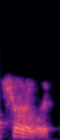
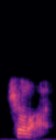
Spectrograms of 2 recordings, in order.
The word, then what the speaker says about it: Charlotte: which is spelled Charlotte, but it's Charlotte.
